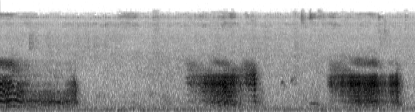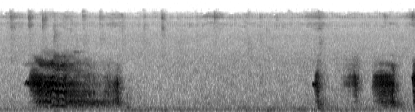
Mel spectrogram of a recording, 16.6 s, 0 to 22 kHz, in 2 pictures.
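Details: Whimpering from five-day-old Labrador Retriever puppies, part of a litter of five males and three females born October 15, 2023, to Belle: several soft, separate whiny bursts spaced a few seconds apart, with faint music underneath.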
